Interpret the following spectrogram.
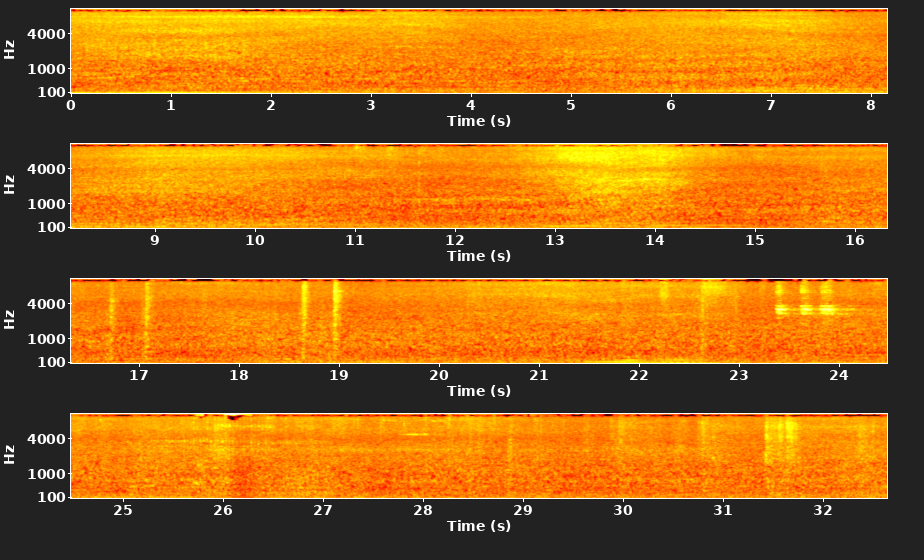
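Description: Road traffic with buses and cars passing, a steady low rumble that swells and fades. A brief hiss comes about halfway through, and a few short high tones follow a little later.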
